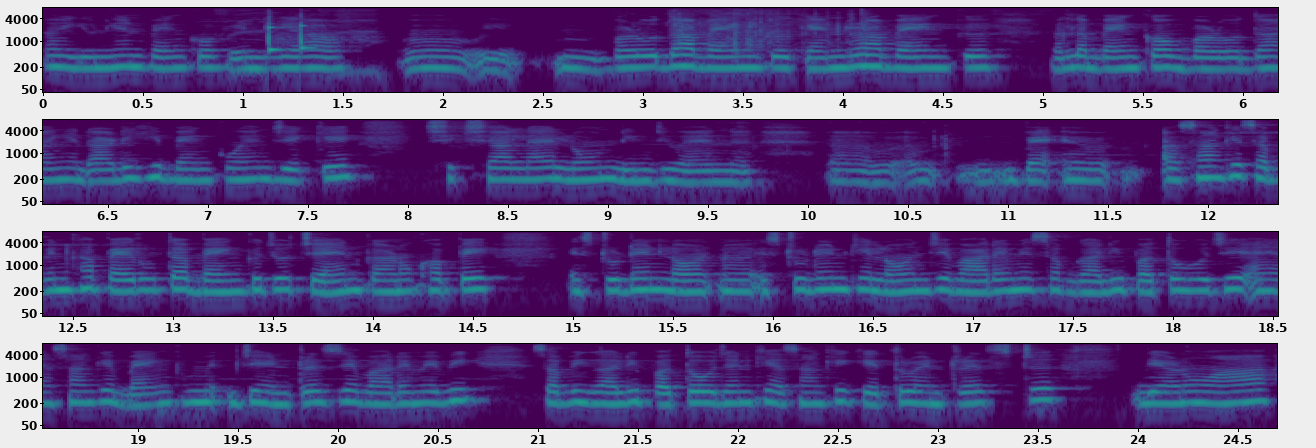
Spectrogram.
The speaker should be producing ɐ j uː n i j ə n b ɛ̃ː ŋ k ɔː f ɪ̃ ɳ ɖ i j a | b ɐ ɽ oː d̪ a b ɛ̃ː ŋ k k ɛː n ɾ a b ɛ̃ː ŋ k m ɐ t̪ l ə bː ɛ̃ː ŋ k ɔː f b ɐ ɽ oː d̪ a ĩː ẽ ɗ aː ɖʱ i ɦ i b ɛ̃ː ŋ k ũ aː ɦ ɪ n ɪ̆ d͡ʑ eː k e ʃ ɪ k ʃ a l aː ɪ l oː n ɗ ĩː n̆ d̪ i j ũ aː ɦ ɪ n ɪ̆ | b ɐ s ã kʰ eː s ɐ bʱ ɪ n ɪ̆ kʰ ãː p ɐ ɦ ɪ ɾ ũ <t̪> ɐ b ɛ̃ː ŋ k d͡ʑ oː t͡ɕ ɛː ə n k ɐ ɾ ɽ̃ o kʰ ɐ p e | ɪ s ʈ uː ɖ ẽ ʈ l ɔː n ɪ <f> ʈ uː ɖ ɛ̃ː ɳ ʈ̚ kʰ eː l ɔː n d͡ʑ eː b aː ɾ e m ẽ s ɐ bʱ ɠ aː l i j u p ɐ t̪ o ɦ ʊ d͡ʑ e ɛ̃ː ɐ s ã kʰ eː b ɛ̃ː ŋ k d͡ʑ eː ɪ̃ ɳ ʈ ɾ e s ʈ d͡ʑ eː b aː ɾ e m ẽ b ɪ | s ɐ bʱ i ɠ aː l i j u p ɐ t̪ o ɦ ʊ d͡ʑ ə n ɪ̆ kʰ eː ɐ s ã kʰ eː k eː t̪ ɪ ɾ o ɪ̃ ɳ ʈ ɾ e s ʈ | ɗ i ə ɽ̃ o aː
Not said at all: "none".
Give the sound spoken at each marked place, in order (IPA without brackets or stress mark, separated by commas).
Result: t̪, s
